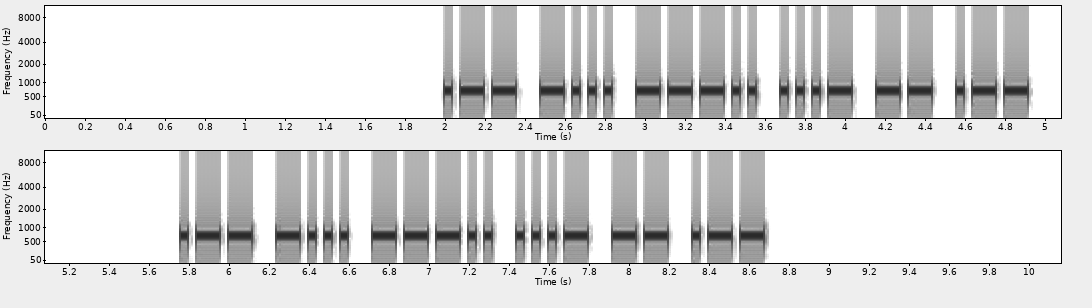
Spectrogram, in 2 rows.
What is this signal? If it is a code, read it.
Morse code, heard as a keyed tone, about 32 wpm, 700 Hz. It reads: WB8VMW WB8VMW
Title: USA Call Signs - 6 Characters - Repeated 2x - 30wpm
